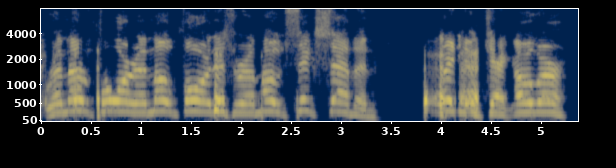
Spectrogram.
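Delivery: loud, high radio call; over walkie talkie. Pretend. Radio call on remote post.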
